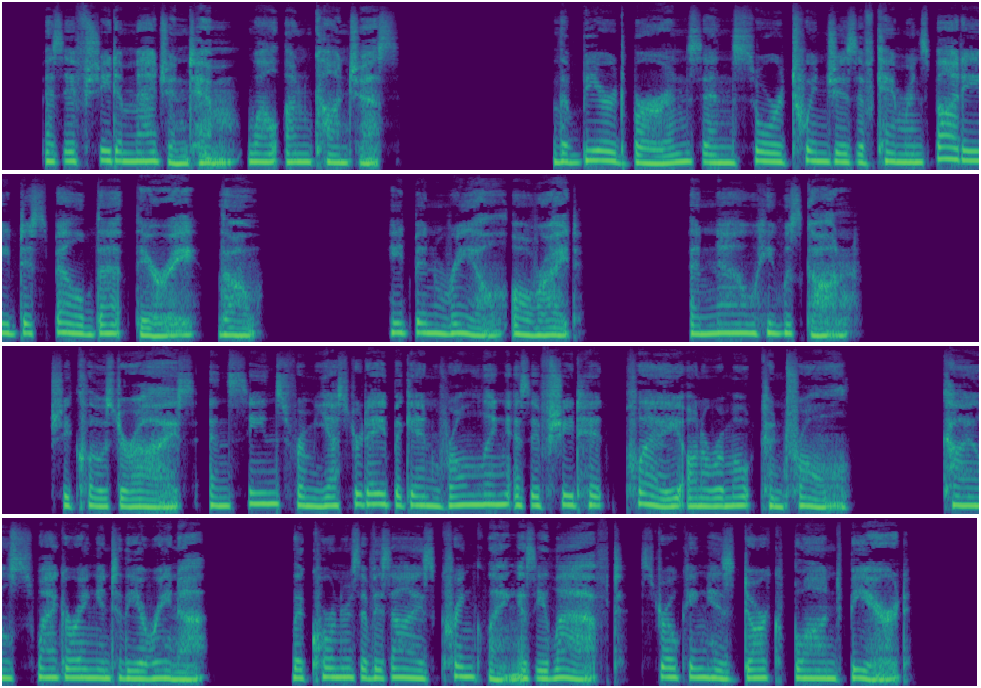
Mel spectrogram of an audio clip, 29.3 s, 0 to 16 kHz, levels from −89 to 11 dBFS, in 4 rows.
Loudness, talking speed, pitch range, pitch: -19 LUFS, 140 wpm, 175-200 Hz, 190 Hz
